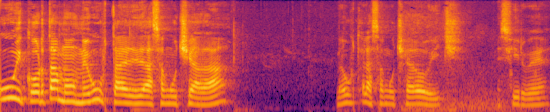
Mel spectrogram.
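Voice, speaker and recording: Calm and dark, mellow in tone, the voice moves at a fairly slow pace with lively intonation. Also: woman. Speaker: esports commentator and streamer. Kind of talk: esports play-by-play commentary over CS:GO match highlights. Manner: casual, swearing, slangy and fanlike, mixing in stretches of calm analysis. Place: home room.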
